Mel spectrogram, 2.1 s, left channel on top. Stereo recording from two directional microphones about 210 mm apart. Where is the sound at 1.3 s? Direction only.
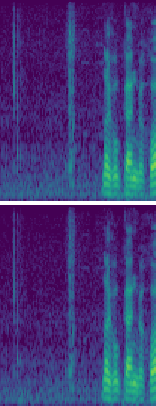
10° right (ahead or behind).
